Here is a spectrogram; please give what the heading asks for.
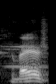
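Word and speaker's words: Cabarrus: Cabaris.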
